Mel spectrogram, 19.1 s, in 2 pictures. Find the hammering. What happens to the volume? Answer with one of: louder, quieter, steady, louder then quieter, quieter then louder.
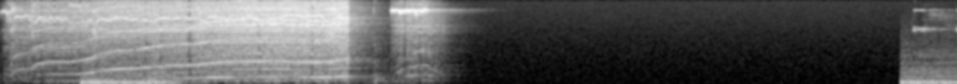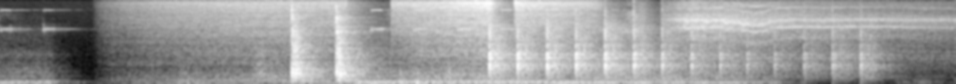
quieter.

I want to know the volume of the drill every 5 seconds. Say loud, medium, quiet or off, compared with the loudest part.
loud, off, off, medium.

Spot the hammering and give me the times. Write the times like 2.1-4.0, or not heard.
12.2-18.4.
